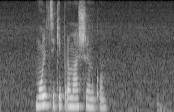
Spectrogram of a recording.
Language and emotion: Russian, neutral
